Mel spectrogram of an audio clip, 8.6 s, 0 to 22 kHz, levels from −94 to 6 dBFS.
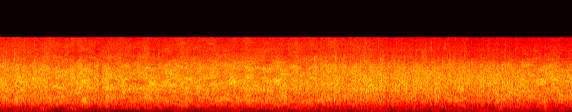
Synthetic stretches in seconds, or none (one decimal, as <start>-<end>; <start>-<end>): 0.7-4.7; 7.8-8.6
